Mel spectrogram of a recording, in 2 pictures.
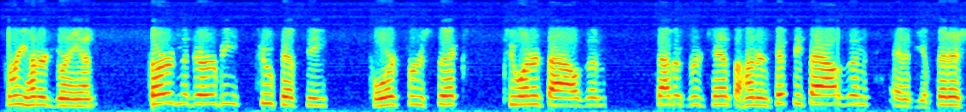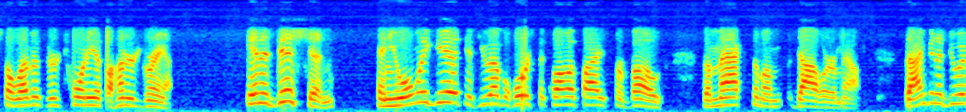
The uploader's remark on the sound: Call-in Show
